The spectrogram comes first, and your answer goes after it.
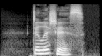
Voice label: "delicious", F

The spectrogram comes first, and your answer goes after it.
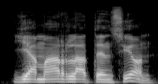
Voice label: "llamar la atencion", Spanish

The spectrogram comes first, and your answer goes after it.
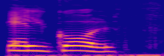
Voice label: golf, spanish, F

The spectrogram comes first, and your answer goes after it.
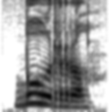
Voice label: "burro", spanish

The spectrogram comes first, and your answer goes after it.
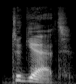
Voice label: "to get", English

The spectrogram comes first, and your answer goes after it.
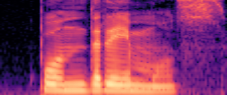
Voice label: "pondremos", spanish

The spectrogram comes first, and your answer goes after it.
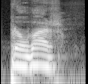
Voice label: "probar", Spanish

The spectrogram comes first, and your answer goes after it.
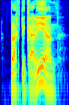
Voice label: "practicarian", spanish

